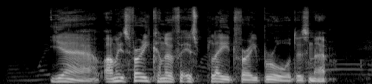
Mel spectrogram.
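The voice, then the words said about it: Non-American accent. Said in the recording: “I'm not a native to the United States. I'm sure you can tell from my accent”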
